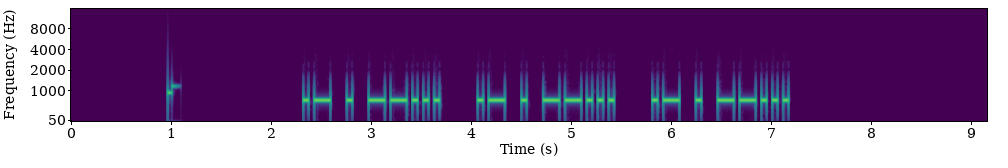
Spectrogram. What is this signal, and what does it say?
Morse code, heard as a keyed tone, about 22 wpm, 700 Hz. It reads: AE7 AE7 AE7
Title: Callsign Prefixes for Top 25 DXCC - Repeated 3x - 22wpm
